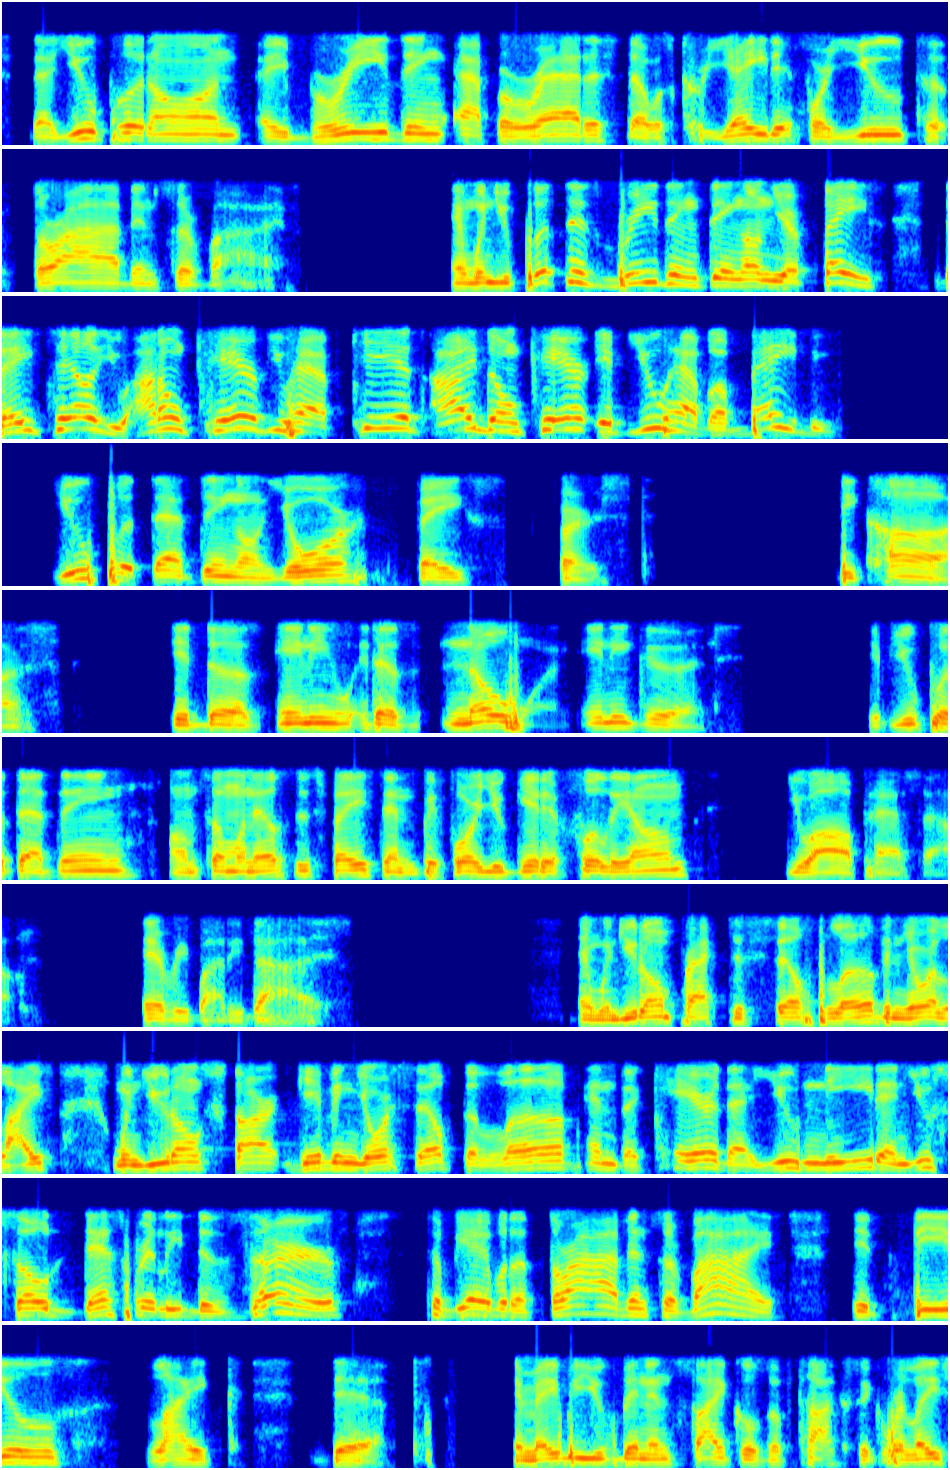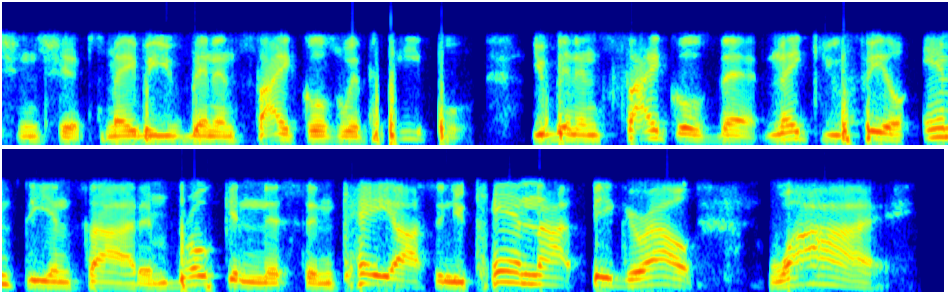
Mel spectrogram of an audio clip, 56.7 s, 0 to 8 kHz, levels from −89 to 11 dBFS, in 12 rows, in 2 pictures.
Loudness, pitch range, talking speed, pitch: -16 LUFS, 105-145 Hz, 170 wpm, 115 Hz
